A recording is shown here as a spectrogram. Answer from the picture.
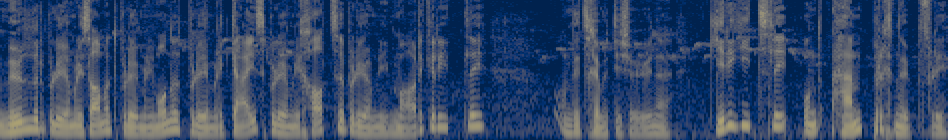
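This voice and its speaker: A plain, everyday voice speaks at a fairly slow pace with lively intonation. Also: man, fairly low pitch for a man. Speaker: podcast host and producer. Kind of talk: casual chat. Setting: outdoors in a garden.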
